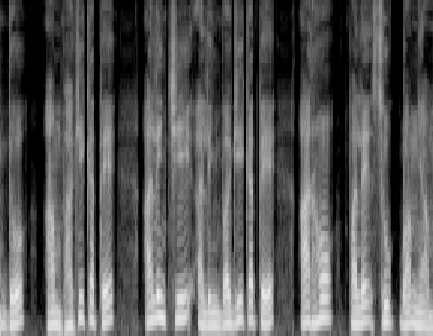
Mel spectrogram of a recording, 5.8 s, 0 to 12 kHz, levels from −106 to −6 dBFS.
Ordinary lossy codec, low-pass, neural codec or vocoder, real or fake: none; none; none; real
